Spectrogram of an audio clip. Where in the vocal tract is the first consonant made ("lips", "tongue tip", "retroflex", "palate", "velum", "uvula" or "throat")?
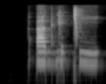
throat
